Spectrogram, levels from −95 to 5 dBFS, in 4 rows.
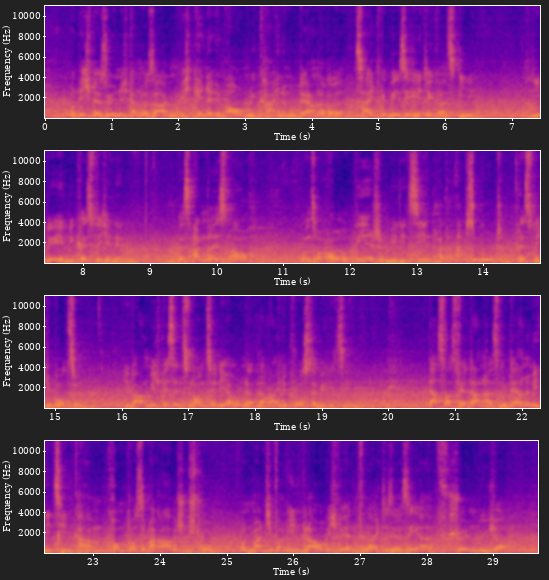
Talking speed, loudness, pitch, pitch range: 140 wpm, -19 LUFS, 180 Hz, 170-200 Hz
